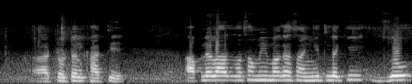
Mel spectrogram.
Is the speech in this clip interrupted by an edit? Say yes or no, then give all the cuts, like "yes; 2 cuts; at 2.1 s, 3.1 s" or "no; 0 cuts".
no; 0 cuts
